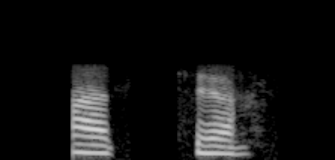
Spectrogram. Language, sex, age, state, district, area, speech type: Hindi, female, 30-45, Uttar Pradesh, Prayagraj, urban, conversation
